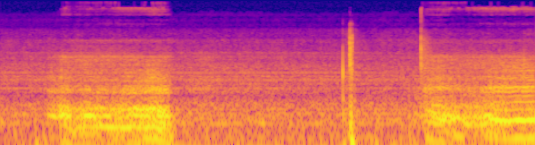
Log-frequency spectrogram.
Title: The sounds of Snoring Bulldog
